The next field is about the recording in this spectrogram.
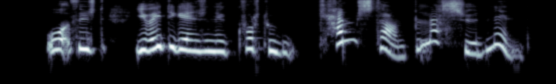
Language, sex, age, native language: Icelandic, male, 11, Icelandic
